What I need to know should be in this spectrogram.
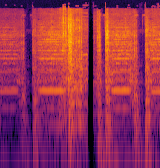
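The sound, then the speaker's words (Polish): A lottery drawing machine set in motion gives off a loud, steady mechanical whirring and rattling with a constant hum, broken by a few short dips in level. “No dobrze, to już bez zbędnego przeciągania, tutaj maszyna losująca w ruch.”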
